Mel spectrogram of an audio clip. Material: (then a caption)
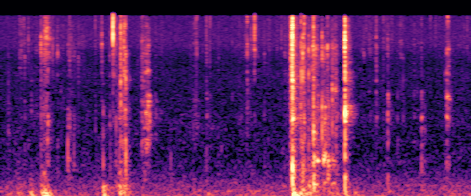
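Soap. A metal blade scrapes thin layers off the face and edge of a light blue, rectangular, solid dry bar of soap. Short, dry, crackly scraping strokes with a bright, crisp edge and a soft low thud are separated by quiet pauses. The loudest cluster of scrapes comes near the three-second mark.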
